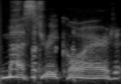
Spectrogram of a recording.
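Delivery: slow, strained mock croak; imitating lost voice. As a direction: drag it out like a voiceless zombie. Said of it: "I lost my voice".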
